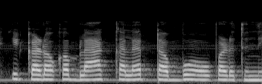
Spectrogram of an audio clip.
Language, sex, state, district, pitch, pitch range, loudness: Telugu, female, Telangana, Mahabubabad, 220 Hz, 210-225 Hz, -16 LUFS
